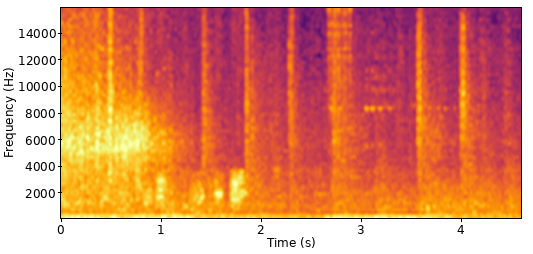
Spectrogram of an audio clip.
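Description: Rocket explosion in the video game Prototype 2, a loud, sustained, rumbling blast with crackling debris that fills the whole stretch, with a voice faintly audible beneath it.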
